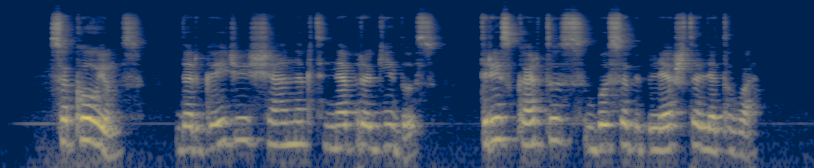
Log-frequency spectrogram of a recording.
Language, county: Lithuanian, Klaipėda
